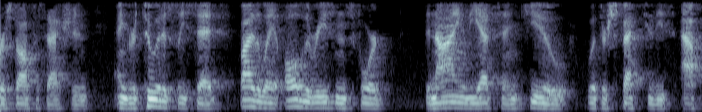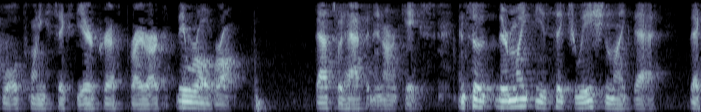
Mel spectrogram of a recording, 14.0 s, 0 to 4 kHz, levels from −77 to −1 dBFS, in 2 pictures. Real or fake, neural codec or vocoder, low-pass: real; none; 3.6 kHz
